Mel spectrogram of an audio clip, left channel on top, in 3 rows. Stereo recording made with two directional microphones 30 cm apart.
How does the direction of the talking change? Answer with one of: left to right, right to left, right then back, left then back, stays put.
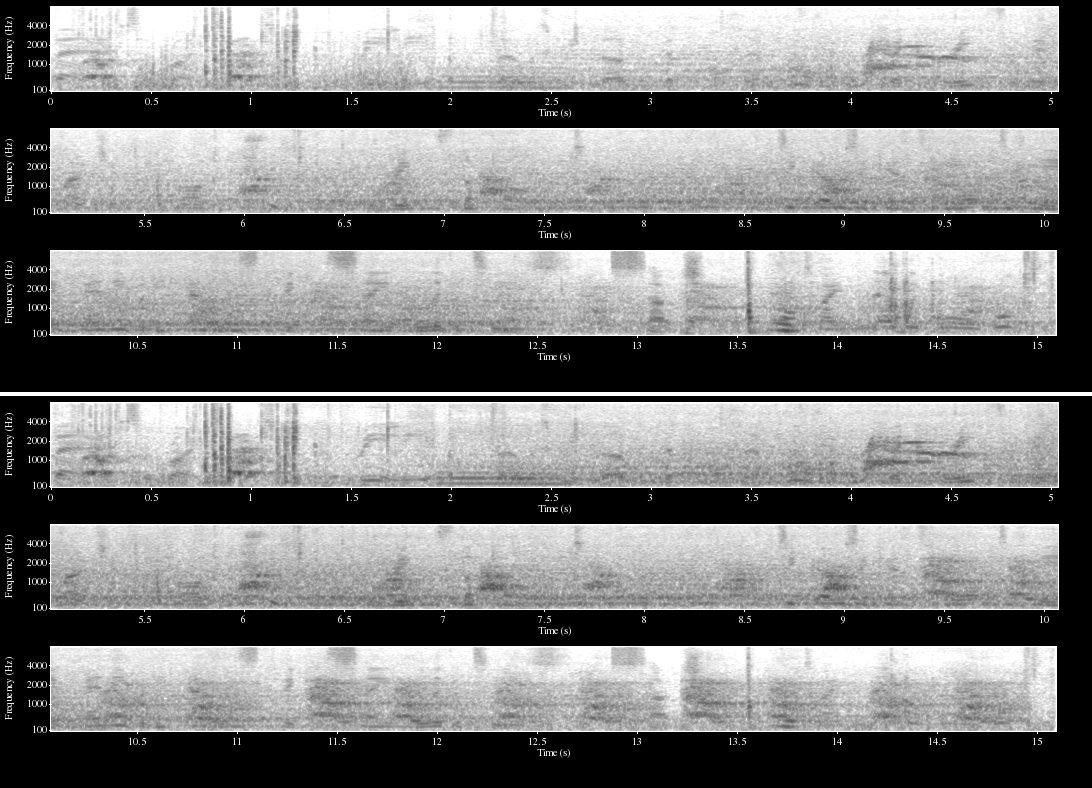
right to left.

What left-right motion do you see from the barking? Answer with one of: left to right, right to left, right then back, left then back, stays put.
stays put.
